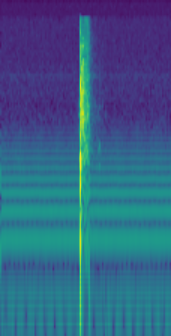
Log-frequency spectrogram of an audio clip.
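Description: A short interface click sounds as a menu item is selected.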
